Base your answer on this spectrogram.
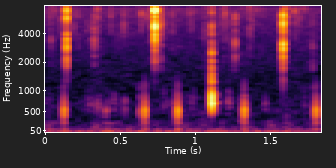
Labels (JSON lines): {"label": "biophony, knock croak", "recorder": "SoundTrap 300"}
